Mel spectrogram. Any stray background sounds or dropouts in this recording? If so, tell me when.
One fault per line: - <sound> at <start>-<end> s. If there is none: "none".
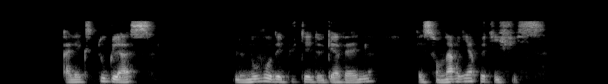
none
